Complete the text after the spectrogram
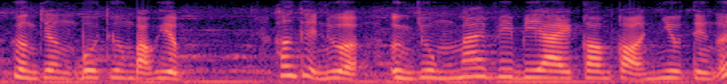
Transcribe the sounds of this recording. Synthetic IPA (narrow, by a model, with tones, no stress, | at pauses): hɨ˧˩əŋzə̰˧˨nɓo̰˧˨t̪ʰɨ˧əŋɓaː˧˦whi˧˩əm̚ | həː˧nt̪ʰe˧˩nɨ̰˧˩˦əʔɨ˨˦ŋzʊ̰˧˨ŋ͡mmaː˧jvi˧ɓi˧ʔaː˧jkɔ˨˩nkɔ˨˦ɲi˨˩əwt̪i˨˦əŋʔi˦˥k̚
